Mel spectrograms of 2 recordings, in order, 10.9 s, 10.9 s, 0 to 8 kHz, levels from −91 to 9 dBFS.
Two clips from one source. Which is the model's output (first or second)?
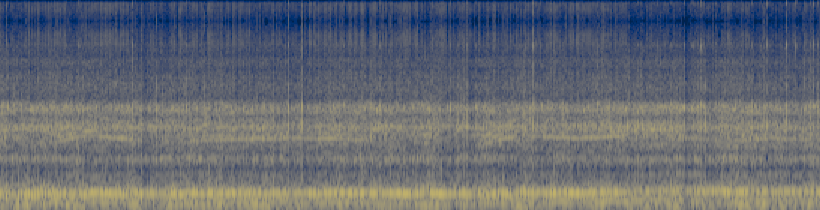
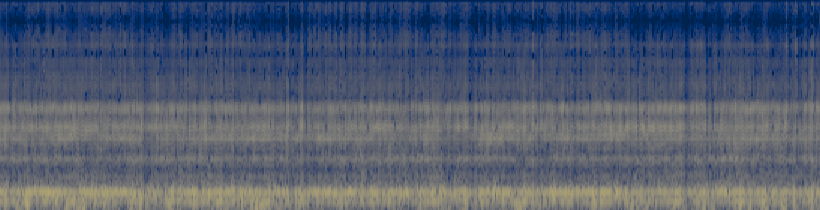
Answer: second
